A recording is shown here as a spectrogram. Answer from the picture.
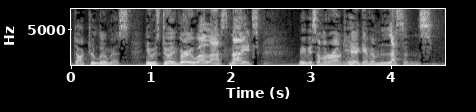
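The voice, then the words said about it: Imitates another person's voice. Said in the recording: “That's my Donald Pleasance impersonation. ... That's not bad.”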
